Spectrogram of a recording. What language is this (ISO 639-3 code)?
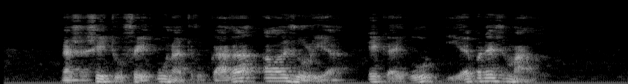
cat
